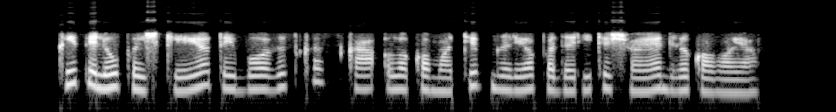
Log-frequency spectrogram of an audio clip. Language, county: Lithuanian, Kaunas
